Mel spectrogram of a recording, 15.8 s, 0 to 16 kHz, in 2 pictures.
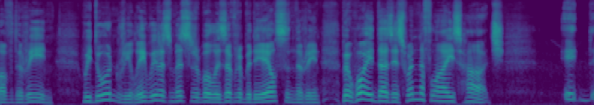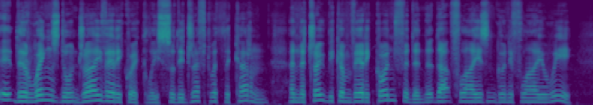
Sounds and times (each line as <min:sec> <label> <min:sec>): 0:00.0 Angler describes how to 'read' the River Tweed 0:06.7
0:00.0 river seam 0:15.8
0:07.5 Angler describes how to 'read' the River Tweed 0:15.5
